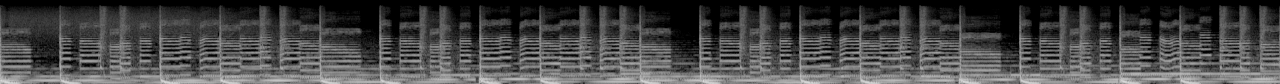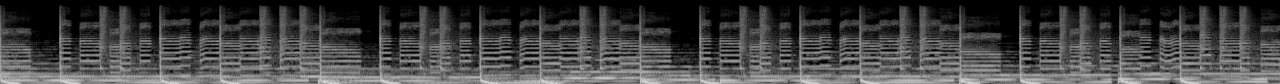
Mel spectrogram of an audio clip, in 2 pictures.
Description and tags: I used Ableton to create a suspense loop.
